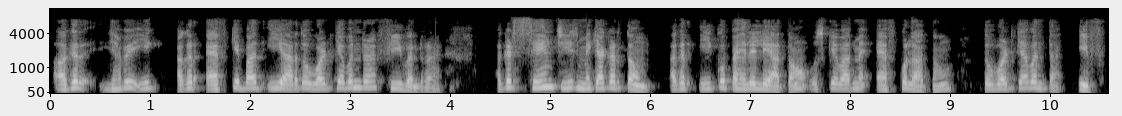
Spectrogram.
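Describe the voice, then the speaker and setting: A man's voice: high voice, normal speed, few pauses, no echo, highs cut off. A man teaching a stenography class online, repeating each point and asking questions he then answers himself. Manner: repetitive, asks questions and answers them himself.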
